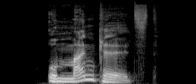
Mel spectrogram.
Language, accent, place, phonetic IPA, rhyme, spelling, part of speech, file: German, Germany, Berlin, [ʊmˈmantl̩st], -antl̩st, ummantelst, verb, De-ummantelst.ogg
- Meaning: second-person singular present of ummanteln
